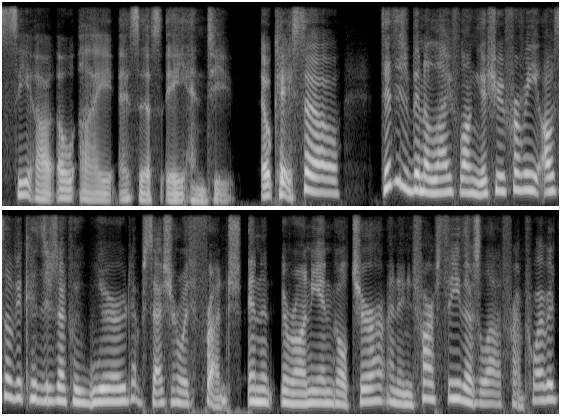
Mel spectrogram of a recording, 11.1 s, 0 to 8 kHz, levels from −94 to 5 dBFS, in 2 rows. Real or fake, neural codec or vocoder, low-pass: fake; codec, 16 kHz in and 24 kHz out, 0.4 kbps, LongCat-Audio-Codec, four codebook decoder; 7.2 kHz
